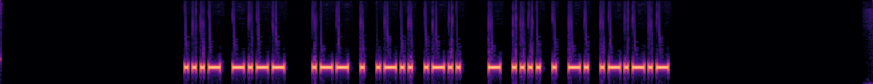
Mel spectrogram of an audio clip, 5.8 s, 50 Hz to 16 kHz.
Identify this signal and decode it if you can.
Morse code, heard as a keyed tone, about 41 wpm, 700 Hz. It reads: VY WELL THEN.
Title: Sentences from Top 200 Words and Abbreviations 45wpm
